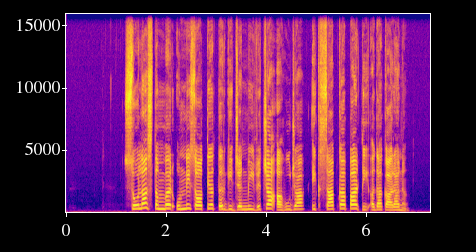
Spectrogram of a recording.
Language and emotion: Dogri, neutral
